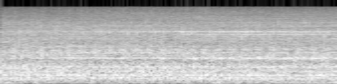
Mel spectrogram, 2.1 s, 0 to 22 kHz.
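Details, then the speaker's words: Mercedes S600 V12 after new belt, lower radiator hose, idler pulley, greased idlers and new antifreeze; ABC system kicked in: smooth, even idle with a steady hum, no knocks, ticks or squeals; much better than before. "but it sounds good so much better than before so much better than before"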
